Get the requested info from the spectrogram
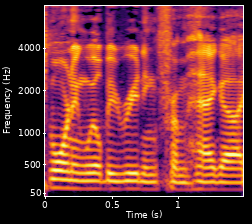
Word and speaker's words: Haggai: Bibles to the prophet Haggai, whose name pronunciation is, of course, infamous. Michael and I had a discussion this week about how to pronounce his name, but we're going to go with Haggai this morning.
